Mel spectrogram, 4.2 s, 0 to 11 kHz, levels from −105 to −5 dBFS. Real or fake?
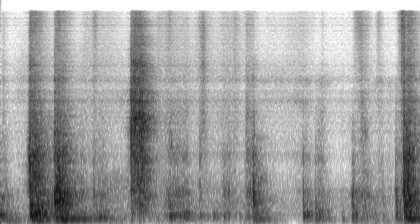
fake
